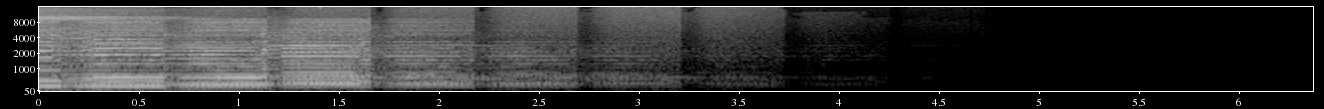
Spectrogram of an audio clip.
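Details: Strummed guitar music fading out into silence, with no animal sound.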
